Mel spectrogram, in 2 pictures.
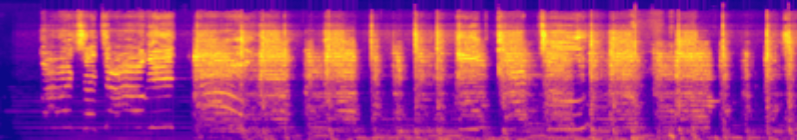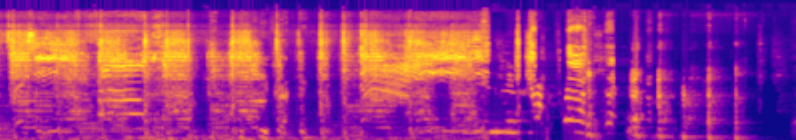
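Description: A loud hard rock intro plays with dense, driving guitars and steady pounding drum hits, full, before cutting off abruptly near the end.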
